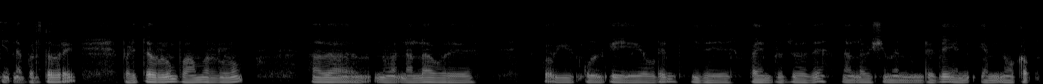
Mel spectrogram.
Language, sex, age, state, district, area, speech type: Tamil, male, 45-60, Tamil Nadu, Nilgiris, urban, spontaneous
